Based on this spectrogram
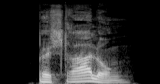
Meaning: irradiation, exposure
- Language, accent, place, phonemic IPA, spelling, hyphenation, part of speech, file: German, Germany, Berlin, /ˌbəˈʃtʁaːlʊŋ/, Bestrahlung, Be‧strah‧lung, noun, De-Bestrahlung.ogg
